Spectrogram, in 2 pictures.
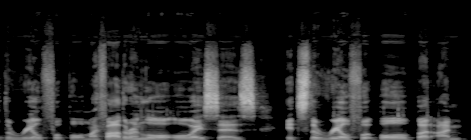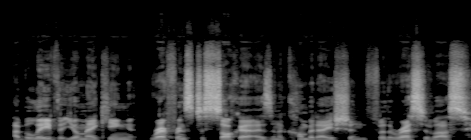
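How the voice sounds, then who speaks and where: Guy interviewing someone, lowish voice, easy joking tone. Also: fairly bright tone. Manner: joking, friendly questioning. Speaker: interview host. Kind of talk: conversational interview.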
